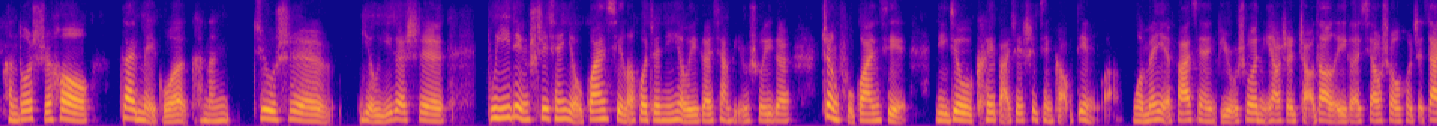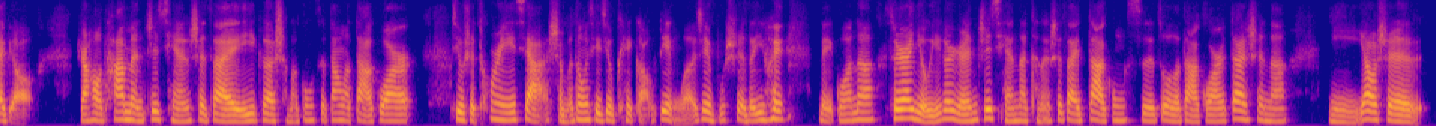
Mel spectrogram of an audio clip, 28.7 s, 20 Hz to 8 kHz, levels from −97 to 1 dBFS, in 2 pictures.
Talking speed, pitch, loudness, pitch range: 300 characters per minute, 170 Hz, -25 LUFS, 155-190 Hz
